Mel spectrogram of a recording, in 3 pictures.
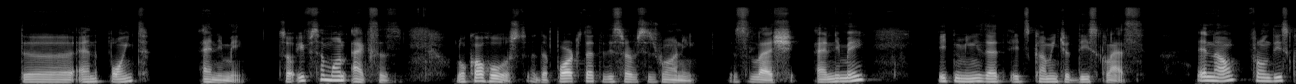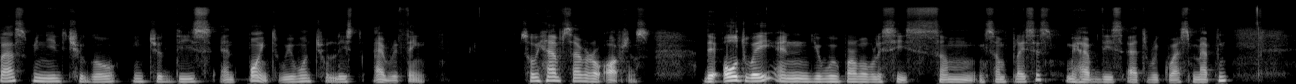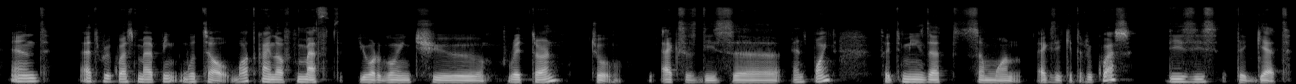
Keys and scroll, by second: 17.9 Tab, 22.2 Return.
